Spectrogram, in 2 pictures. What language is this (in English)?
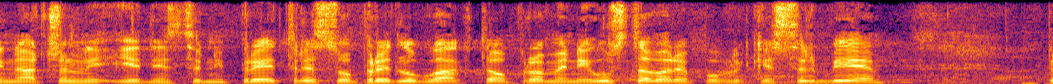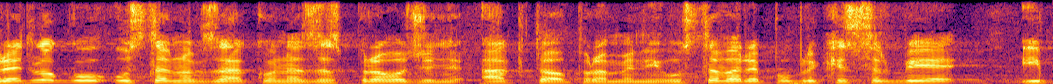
Serbian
